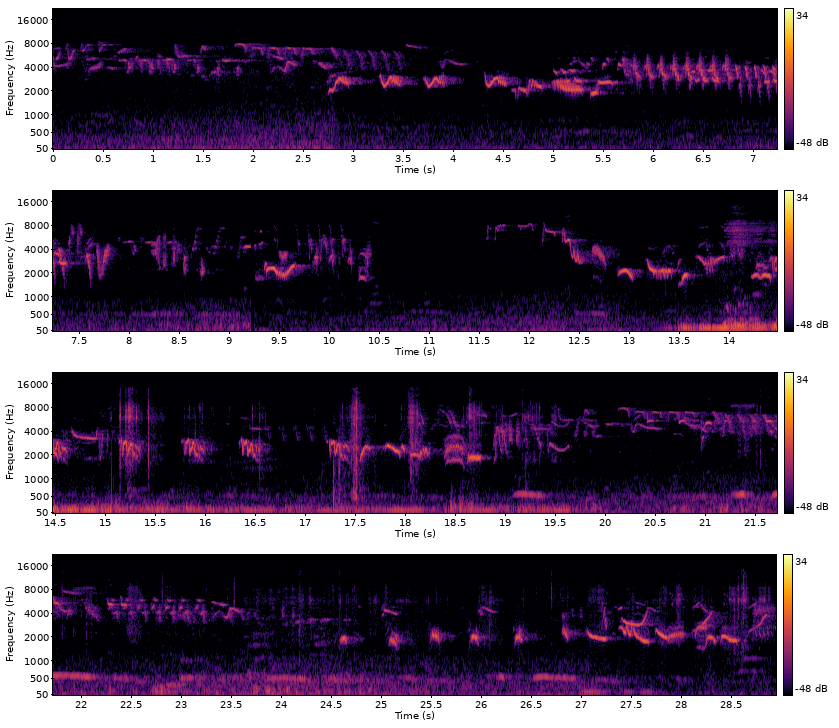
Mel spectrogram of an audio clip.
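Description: Small birds chirping and twittering in quick high calls and rapid trills, with a short lull about ten seconds in. A low hum and a few sharp clicks come in for several seconds midway.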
